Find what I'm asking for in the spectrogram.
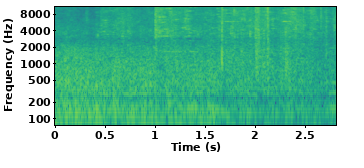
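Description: Glass from explosions shatters and tinkles down onto the street outside a maternity hospital in Mariupol, Ukraine, after a Russian airstrike, in several sharp, scattered bursts over a steady, noisy outdoor rumble, moderately loud, with no one speaking.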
